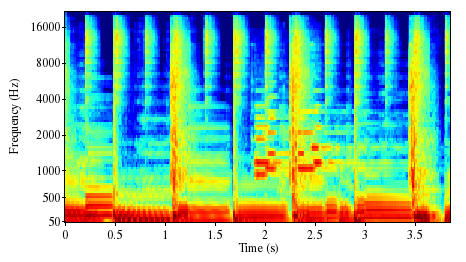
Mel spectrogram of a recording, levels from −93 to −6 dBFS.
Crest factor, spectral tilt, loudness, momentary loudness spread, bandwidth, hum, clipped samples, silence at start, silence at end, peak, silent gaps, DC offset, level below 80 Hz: 12 dB; -5.5 dB/octave; -13 LUFS; 3 LU; over 20 kHz; none; under 0.1%; 0 s; 0 s; 0 dBFS; none; under 0.1%; -20 dBFS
